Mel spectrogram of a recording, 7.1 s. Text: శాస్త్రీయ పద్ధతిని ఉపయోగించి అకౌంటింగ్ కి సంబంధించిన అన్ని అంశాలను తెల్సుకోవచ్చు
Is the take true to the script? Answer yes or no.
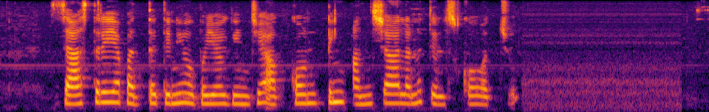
no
